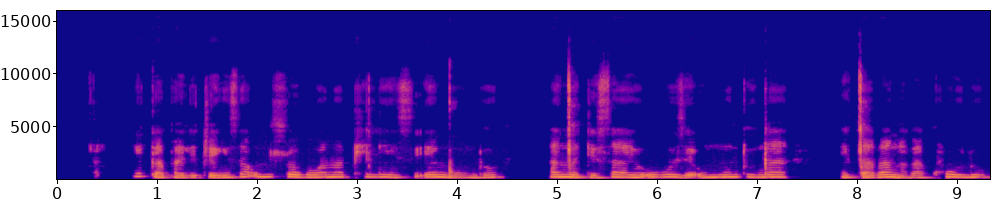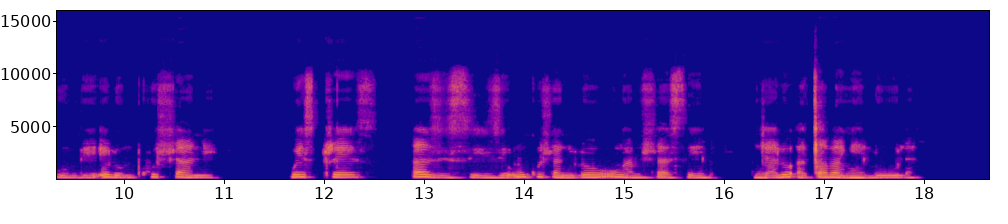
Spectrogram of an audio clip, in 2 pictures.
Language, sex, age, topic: North Ndebele, female, 36-49, health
